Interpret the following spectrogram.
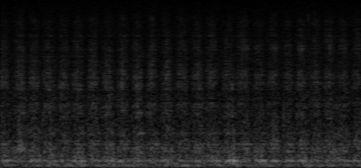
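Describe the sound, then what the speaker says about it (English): Steady back-and-forth rasping of a diamond file taking a burr off an air rifle part, close and even, with no voices. "with the diamond file, I'm just going to flap that down just to take the burr off it"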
